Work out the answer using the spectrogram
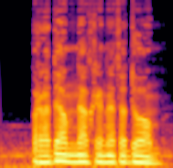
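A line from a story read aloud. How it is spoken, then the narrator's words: Growled through gritted teeth. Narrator (Russian): сквозь зубы прорычал он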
